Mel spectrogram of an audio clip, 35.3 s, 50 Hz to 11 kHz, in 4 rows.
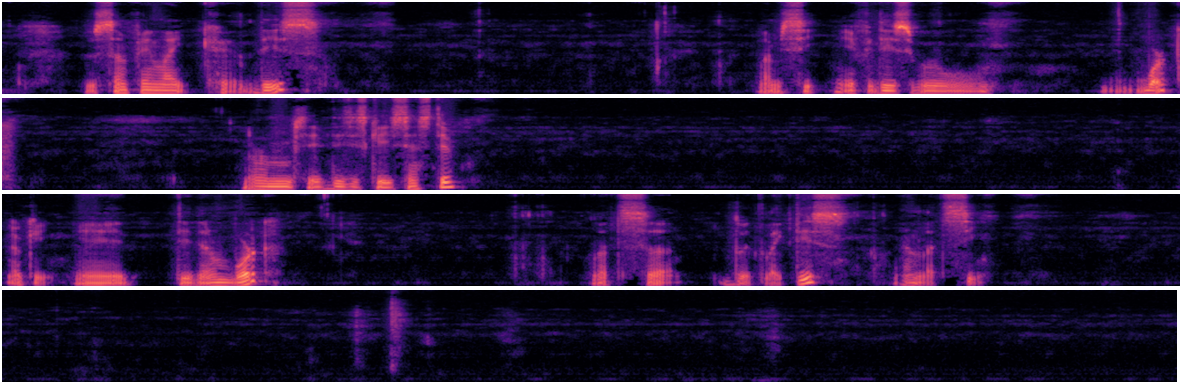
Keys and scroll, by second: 0.0 super+d.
